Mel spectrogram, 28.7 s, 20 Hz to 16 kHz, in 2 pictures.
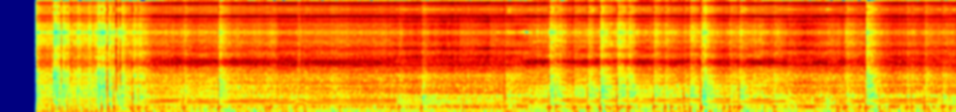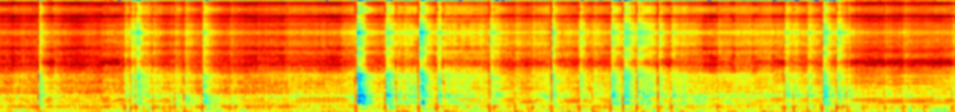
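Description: KTM 350 SX-F's single-cylinder four-stroke engine revving up and down repeatedly as the dirt bike is ridden hard on a motocross track, heard through a helmet-mounted camera. It starts abruptly about half a second in.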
